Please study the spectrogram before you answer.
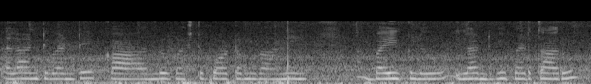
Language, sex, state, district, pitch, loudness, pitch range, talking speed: Telugu, female, Telangana, Karimnagar, 265 Hz, -20 LUFS, 255-270 Hz, 80 wpm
